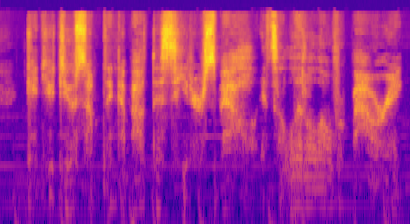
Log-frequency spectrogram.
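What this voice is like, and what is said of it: Whispered under the breath. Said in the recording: “whisper under my breath ... Why are we whispering?”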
